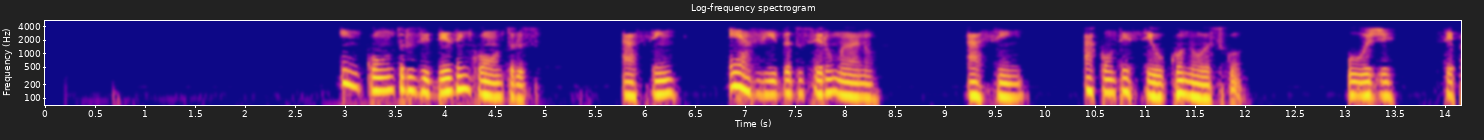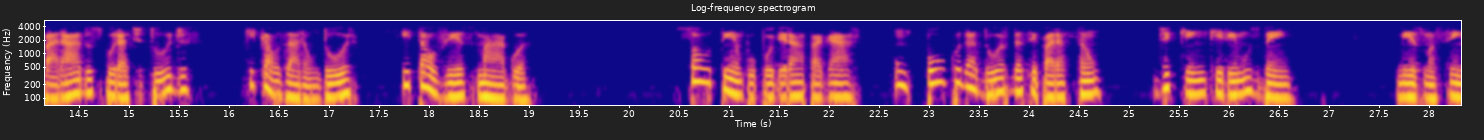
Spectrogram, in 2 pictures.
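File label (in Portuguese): voz Marcando feminino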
